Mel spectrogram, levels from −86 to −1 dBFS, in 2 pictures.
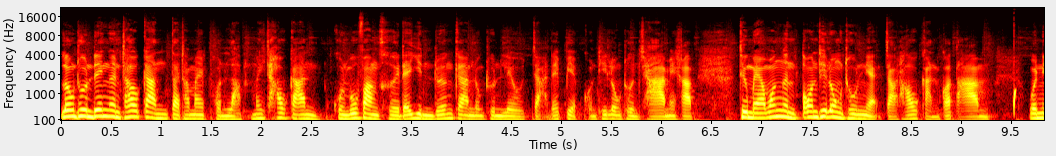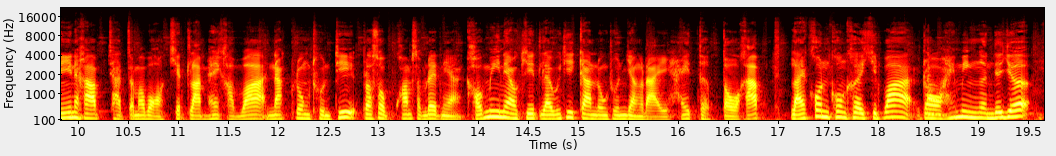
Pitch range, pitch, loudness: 120-170 Hz, 140 Hz, -18 LUFS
